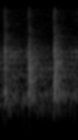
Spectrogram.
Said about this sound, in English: Claps all around.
